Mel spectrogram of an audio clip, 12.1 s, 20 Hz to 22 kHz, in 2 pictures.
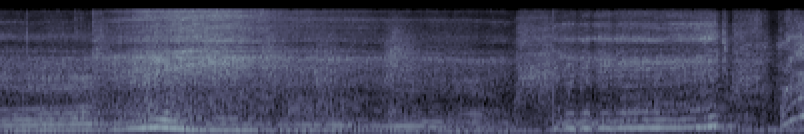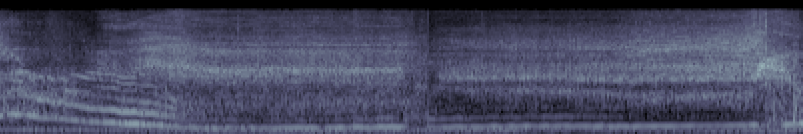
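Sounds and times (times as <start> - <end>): person humming a motor-like drone: 0.0 - 12.0.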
